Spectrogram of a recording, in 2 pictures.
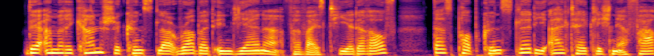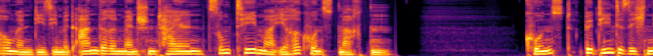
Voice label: Audioguide

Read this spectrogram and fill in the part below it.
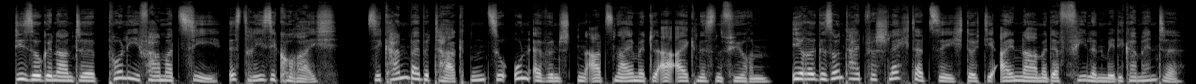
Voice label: Patientensicherheit Schweiz DE

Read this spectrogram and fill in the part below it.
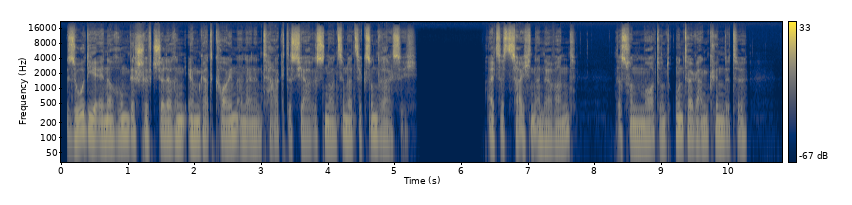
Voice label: Erzählung

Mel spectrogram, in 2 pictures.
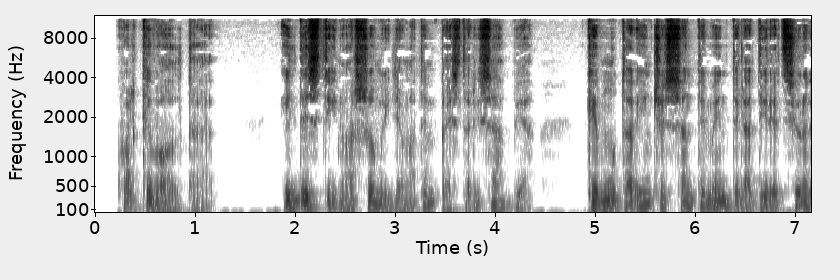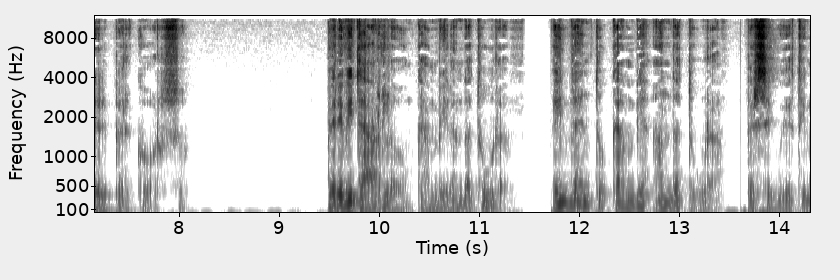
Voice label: Hörbuch; Murakami

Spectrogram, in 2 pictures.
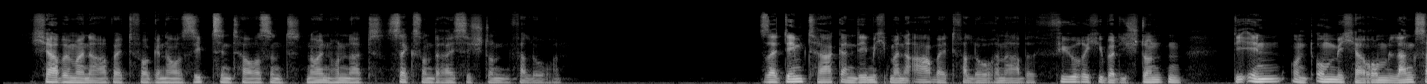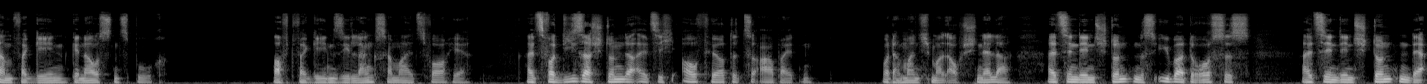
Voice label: deutsch

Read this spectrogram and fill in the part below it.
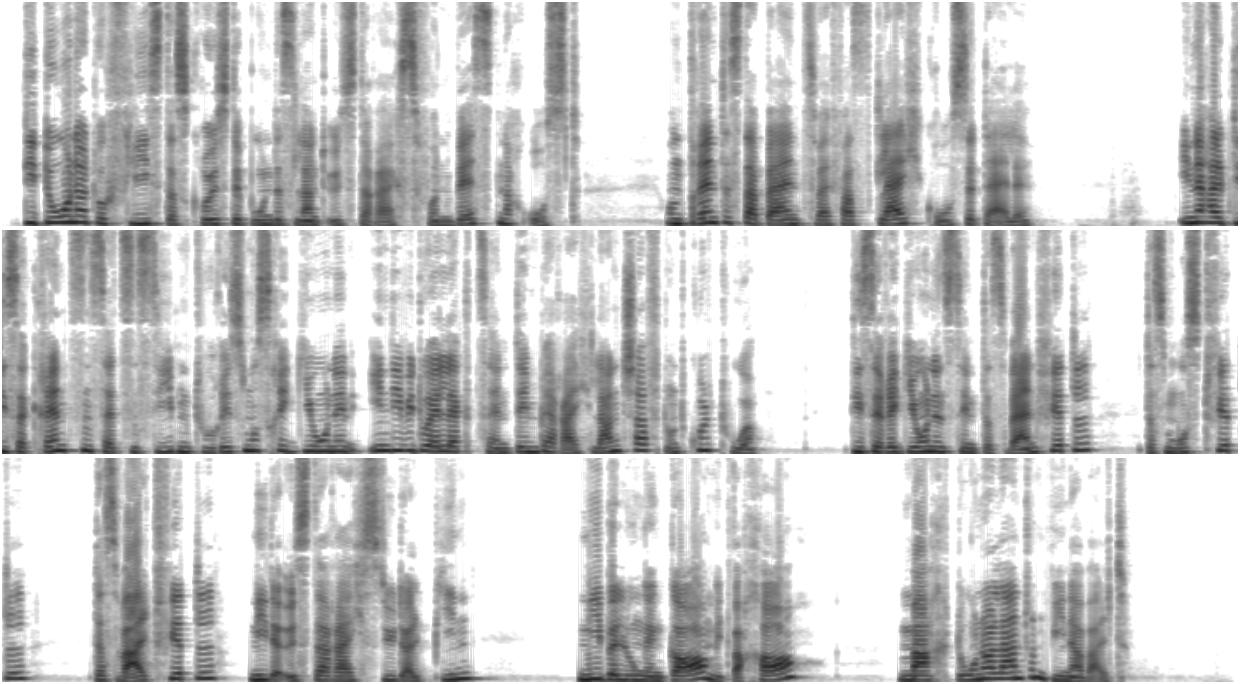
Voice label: österreichisch, Sprechprobe

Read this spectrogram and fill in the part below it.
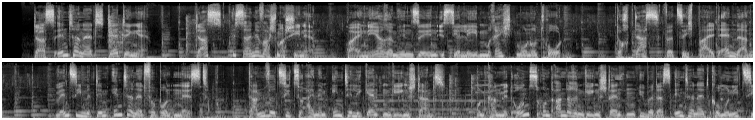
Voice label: Erklärvideo

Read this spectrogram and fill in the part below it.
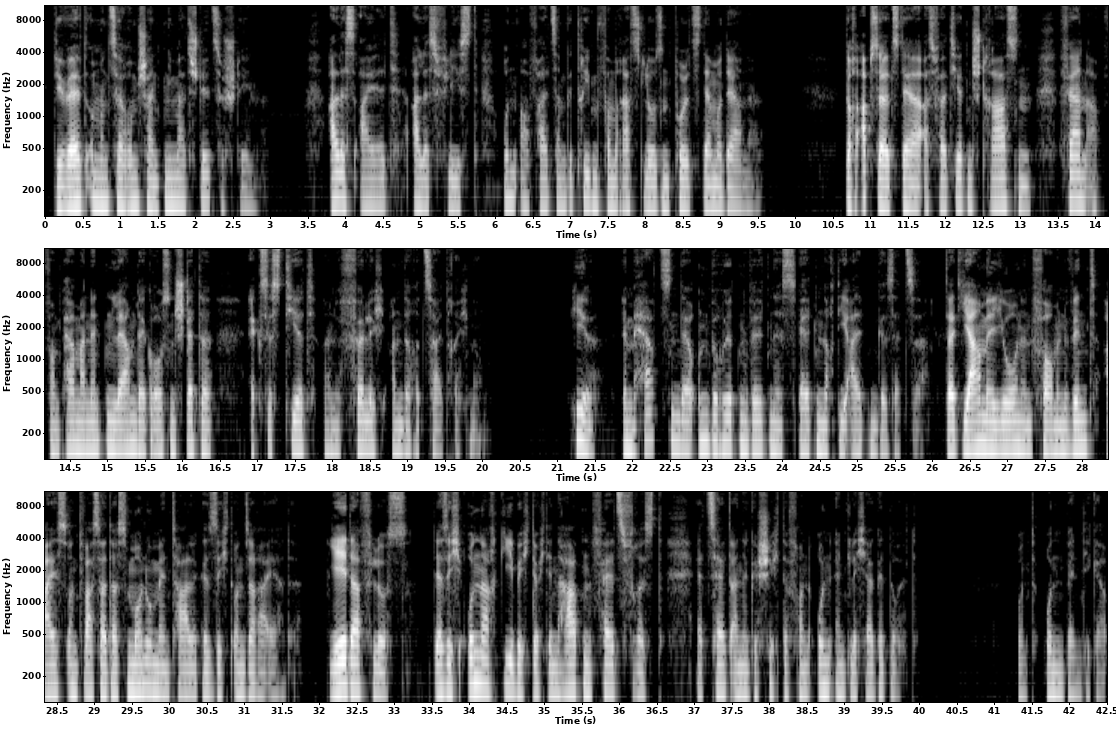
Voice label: Doku

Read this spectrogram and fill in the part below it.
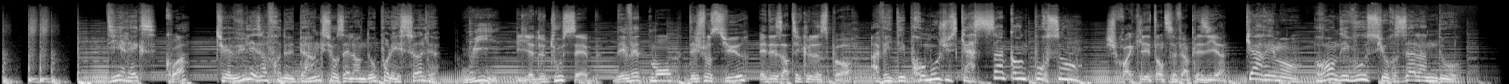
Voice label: Französisch Werbung

